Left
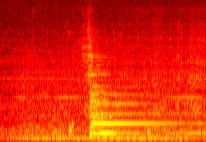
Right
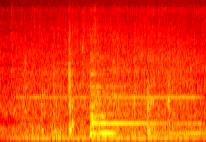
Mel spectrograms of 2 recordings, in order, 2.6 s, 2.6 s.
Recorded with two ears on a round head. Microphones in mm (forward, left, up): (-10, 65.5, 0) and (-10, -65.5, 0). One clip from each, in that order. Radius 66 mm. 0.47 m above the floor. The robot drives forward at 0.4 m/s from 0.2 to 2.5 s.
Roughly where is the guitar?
Left.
